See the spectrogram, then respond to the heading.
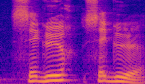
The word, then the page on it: segur, segura: segur, seguro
